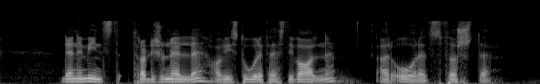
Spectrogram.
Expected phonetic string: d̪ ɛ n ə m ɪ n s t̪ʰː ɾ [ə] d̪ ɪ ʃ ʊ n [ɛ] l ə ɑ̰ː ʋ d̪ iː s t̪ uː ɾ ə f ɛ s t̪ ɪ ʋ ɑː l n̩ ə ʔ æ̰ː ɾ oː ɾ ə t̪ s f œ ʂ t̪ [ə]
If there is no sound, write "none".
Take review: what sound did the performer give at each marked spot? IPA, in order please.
ɑ, ɛ, ə

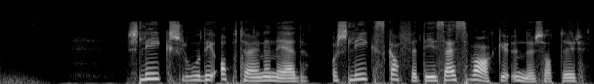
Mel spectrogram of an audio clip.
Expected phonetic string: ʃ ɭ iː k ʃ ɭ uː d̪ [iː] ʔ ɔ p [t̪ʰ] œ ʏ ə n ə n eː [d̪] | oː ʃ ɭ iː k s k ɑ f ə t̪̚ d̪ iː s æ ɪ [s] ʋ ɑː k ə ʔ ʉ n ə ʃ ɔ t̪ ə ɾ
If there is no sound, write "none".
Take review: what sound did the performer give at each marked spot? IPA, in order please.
iː, t̪ʰ, d̪, s

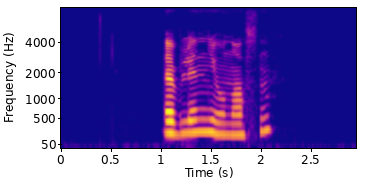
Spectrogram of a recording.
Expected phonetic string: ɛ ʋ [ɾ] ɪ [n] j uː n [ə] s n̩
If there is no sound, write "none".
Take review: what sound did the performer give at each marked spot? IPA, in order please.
l, n, ɑ

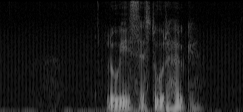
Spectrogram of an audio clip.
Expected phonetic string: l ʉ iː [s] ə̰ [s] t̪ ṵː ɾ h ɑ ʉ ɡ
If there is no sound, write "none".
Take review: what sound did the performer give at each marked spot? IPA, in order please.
s, s

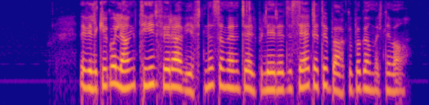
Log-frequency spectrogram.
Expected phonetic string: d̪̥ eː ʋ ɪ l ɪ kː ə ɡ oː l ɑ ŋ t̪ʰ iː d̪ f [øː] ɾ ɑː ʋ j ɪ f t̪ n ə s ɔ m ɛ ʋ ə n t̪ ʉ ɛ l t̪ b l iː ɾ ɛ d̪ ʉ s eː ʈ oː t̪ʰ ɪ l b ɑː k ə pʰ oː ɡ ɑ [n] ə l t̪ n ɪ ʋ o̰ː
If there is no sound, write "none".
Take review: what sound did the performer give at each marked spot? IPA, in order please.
øː, m

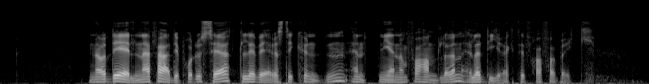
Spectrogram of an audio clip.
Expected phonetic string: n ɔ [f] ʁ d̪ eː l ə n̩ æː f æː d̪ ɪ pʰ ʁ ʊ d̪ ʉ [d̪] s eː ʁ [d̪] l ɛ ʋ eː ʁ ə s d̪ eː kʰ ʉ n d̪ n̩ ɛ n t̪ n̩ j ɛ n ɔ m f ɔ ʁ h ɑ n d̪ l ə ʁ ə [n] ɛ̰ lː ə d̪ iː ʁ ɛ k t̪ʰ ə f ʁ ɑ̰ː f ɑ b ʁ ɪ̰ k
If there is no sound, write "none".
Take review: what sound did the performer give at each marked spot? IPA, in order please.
none, none, t̪, n

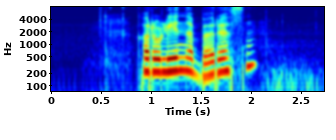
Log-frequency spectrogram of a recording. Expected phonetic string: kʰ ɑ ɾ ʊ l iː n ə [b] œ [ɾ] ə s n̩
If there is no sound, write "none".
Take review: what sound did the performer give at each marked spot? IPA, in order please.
b, ɾ

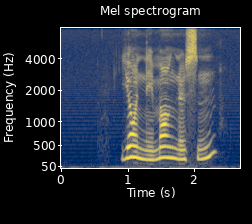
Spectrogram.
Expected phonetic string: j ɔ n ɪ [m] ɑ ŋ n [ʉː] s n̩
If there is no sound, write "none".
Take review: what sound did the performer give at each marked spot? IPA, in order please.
m, ʉ

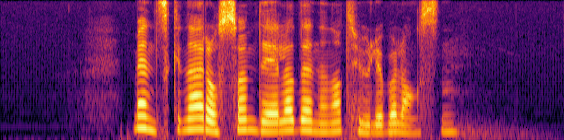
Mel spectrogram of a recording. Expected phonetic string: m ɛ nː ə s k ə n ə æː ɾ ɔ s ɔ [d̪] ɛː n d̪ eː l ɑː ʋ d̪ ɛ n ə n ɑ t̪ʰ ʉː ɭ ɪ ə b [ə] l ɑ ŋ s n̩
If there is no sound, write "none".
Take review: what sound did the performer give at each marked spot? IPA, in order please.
none, ɑ

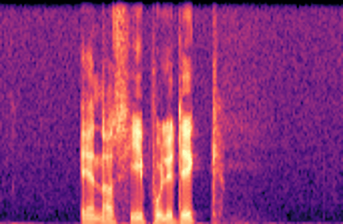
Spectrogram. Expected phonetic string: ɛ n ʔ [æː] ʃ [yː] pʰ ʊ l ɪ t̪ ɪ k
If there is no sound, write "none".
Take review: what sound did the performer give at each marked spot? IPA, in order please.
æ, iː

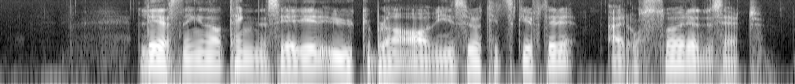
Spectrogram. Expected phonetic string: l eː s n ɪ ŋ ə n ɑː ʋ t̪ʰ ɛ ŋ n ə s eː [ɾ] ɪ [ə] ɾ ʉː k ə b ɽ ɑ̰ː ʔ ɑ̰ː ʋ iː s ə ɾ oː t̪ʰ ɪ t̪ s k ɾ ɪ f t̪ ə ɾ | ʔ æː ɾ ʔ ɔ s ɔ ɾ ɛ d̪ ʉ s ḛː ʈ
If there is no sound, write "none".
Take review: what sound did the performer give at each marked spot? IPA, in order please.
ɾ, ə

